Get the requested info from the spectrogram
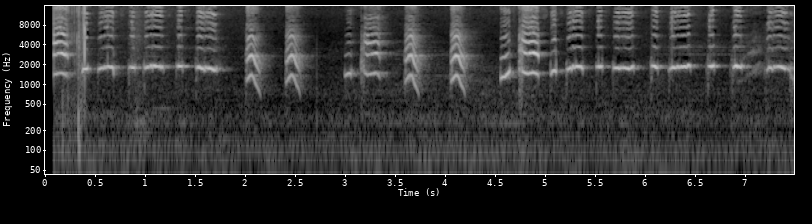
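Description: A cockatiel sings a string of clear whistles, with sharp swooping notes mixed between steady, level tones.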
